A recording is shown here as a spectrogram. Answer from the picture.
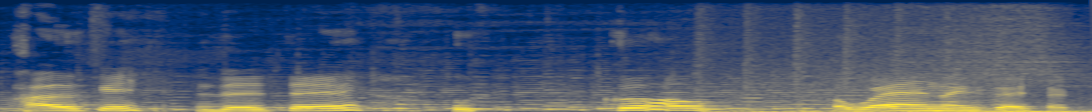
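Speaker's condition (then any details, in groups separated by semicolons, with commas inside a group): Wilson's disease; onset at age 16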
